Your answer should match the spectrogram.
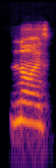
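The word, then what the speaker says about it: know: verb no why because all the time that you have a letter K and letter N we do not pronounce the first one the letter k no it's not optional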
